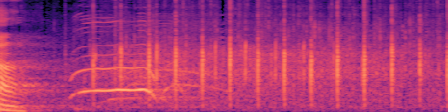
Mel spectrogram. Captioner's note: applause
